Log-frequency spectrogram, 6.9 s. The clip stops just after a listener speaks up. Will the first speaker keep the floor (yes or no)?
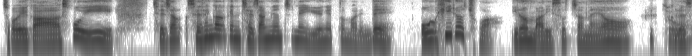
yes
